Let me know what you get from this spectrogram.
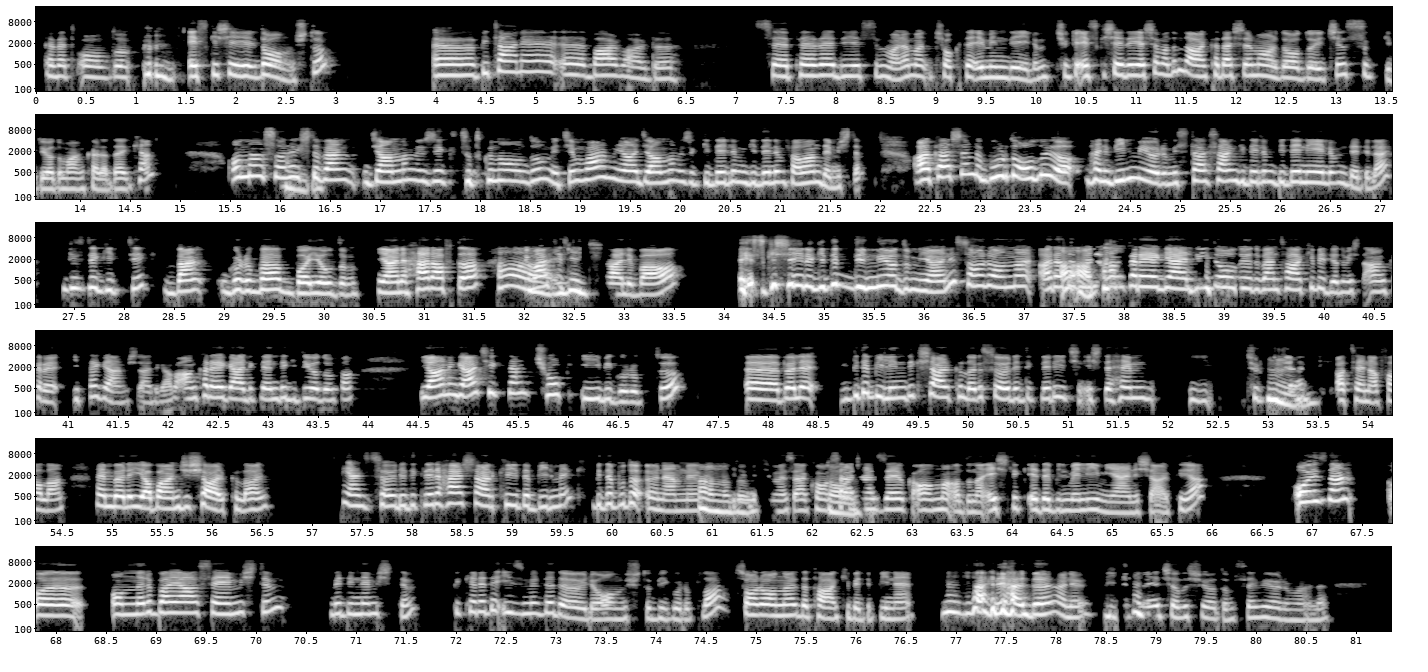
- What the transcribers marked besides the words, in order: throat clearing; laughing while speaking: "Eskişehir'e gidip dinliyordum, yani"; other background noise; chuckle; tapping; laughing while speaking: "her yerde"; chuckle
- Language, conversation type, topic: Turkish, podcast, Canlı müzik deneyimleri müzik zevkini nasıl etkiler?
